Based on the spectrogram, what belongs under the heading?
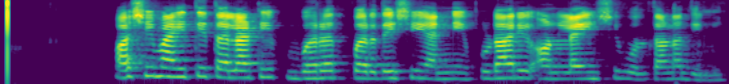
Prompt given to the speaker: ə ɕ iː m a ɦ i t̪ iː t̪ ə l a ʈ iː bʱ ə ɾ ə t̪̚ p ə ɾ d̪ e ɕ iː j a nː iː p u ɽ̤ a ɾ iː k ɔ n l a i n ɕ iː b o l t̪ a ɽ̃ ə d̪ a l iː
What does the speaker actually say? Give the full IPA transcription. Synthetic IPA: ə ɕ iː m a ɦ i t̪ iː t̪ ə l a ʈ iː bʱ ə ɾ ə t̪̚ p ə ɾ d̪ e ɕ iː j a nː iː p u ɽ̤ a ɾ iː ʔ ɔ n l a i n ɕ iː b o l t̪ a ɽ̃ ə d̪ i l iː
